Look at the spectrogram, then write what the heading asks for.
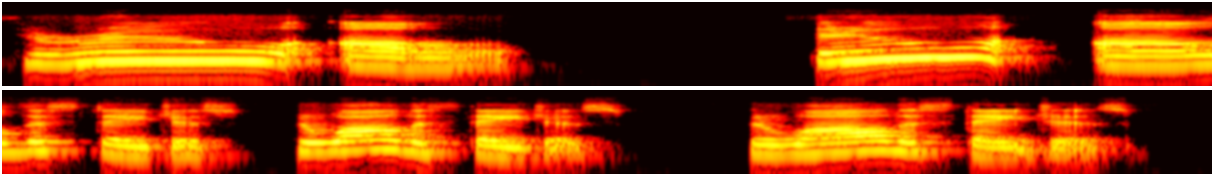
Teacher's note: in this case you link the vowel to the following um you link this vowel to the following vowel using W consonant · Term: vowel to vowel linking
